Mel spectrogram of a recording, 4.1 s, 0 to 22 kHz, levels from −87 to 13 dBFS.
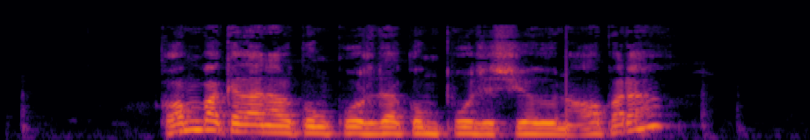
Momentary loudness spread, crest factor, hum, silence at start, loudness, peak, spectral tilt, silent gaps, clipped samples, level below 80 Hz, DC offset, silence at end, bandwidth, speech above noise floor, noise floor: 6 LU; 16 dB; none; 0.85 s; -23 LUFS; -8 dBFS; -7 dB/octave; none; under 0.1%; -64 dBFS; under 0.1%; 0.7 s; 11.5 kHz; 53 dB; -75 dBFS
